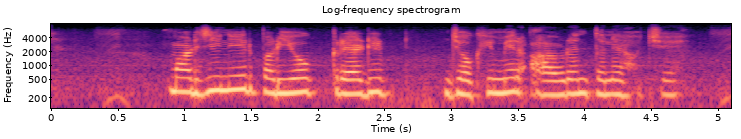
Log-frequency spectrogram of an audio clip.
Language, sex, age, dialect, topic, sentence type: Magahi, female, 18-24, Northeastern/Surjapuri, banking, statement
